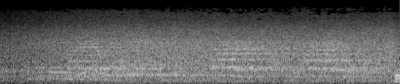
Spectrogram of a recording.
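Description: Steady rushing of running water and pumps in an indoor penguin exhibit, with faint voices of other visitors underneath.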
